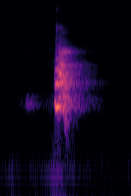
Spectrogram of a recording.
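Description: A dog gives a soft little grunt and then one loud bark that fades out quickly. No other sounds or voices accompany it.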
